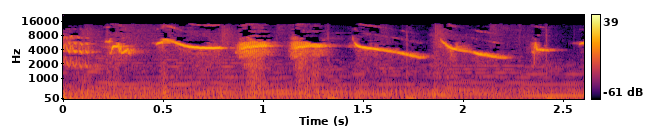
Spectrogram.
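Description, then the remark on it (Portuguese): A rufous-bellied thrush, a 25 cm bird with a dark yellow bill, grey feathers and an orangish belly, sings a quick run of clear, whistled phrases, several sliding downward, fairly loud over a low, steady background hum. “O sabiá laranjeira mede 25 centímetros. Tem o bico amarelo escuro e as penas cinzas, com exceção da barriga, que é meio alaranjada.”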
